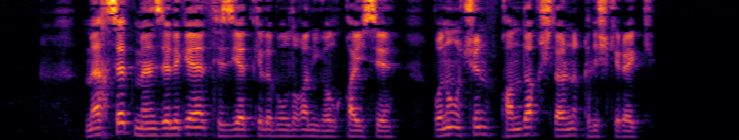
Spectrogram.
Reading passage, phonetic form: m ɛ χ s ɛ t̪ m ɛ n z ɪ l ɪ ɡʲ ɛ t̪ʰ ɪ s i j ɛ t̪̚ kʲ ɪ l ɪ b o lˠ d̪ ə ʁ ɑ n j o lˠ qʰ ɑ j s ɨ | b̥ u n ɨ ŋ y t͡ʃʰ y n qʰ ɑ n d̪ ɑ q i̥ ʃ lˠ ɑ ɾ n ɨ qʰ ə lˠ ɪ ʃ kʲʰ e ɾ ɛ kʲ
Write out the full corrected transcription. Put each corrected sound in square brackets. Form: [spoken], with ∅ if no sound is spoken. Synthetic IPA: m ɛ χ s ɛ t̪ m ɛ n z ɪ l ɪ ɡʲ ɛ t̪ʰ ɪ [z] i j ɛ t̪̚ kʲ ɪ l ɪ b o lˠ d̪ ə ʁ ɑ n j o lˠ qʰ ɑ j s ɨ | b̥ u n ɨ ŋ y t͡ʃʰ y n qʰ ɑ n d̪ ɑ q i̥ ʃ lˠ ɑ ɾ n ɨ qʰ ə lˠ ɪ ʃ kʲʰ e ɾ ɛ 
